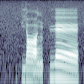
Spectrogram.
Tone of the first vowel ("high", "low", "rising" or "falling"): low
